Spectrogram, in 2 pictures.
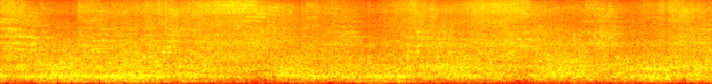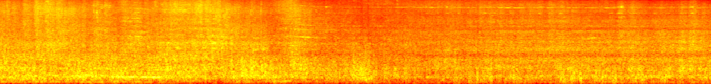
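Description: Double-stack intermodal freight train cars rolling past at close range: a steady clattering rumble of wheels over the rail joints. About fifteen seconds in, the last car passes and the sound drops to a lower, fading rumble.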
